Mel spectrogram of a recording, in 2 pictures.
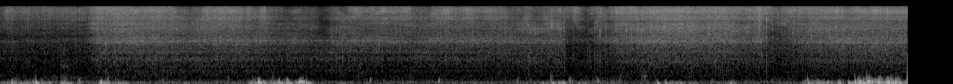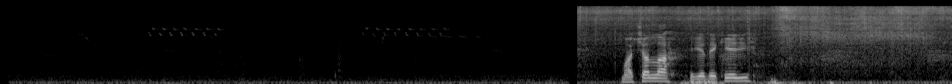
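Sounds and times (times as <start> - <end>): meat sizzling on grill pan: 0.0 - 9.1, 15.3 - 19.0.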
